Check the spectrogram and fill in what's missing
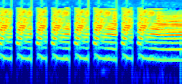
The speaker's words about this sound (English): He then found an air horn.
